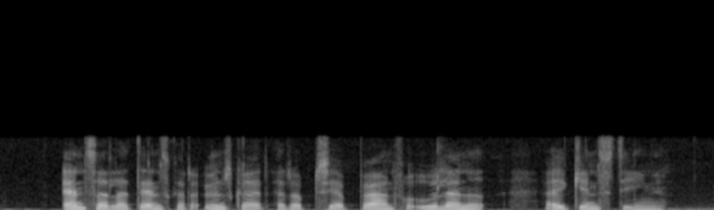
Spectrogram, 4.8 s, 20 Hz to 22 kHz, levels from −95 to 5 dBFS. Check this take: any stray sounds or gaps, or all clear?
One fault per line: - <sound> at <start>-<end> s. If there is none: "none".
none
